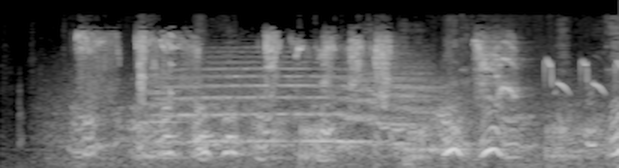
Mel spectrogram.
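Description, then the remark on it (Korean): A loud, busy jumble of animal cries from an elephant, a dog, a tiger and a lion, with barks, squeals and bird-like calls overlapping in quick succession, dense for a few seconds. “동물들 환호 소리 한 번 더요.”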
